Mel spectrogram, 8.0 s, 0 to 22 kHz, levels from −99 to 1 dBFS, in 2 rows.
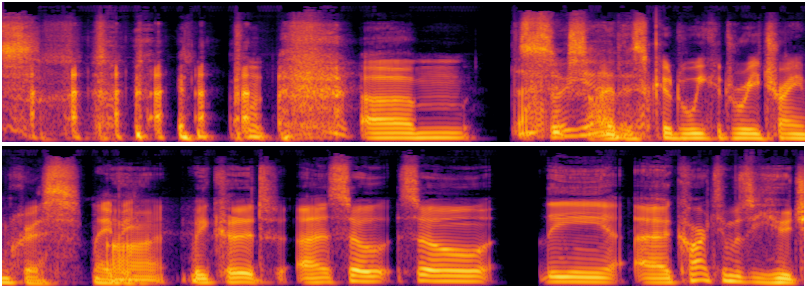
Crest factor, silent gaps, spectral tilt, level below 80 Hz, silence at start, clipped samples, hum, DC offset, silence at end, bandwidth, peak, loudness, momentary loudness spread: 14 dB; 2.47-2.54 s, 6.55-6.69 s; -4.5 dB/octave; -48 dBFS; 0 s; under 0.1%; none; under 0.1%; 0 s; 17 kHz; -2 dBFS; -15 LUFS; 5 LU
